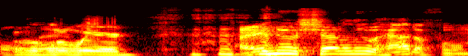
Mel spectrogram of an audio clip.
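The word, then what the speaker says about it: Shadaloo: Do we know how it's pronounced? Well, I guess the games still say Shadowloo, which...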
